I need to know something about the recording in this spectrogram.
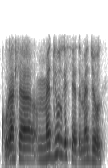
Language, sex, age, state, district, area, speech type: Kashmiri, male, 45-60, Jammu and Kashmir, Srinagar, urban, conversation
